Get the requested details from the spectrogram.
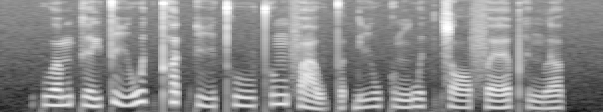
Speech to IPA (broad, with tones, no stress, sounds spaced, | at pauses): kʷ œː˨˧ m k e˨˥ j t̪ iː˨˥ w ɪ˥ k̚ t̪ʰ ɐ˥ t̚ k iː˨˥ t̪ʰ uː˧ t̪ʰ ʊ˥ ŋ f aː˨˩ w t̪ ɐ˨ t̚ j iː˧ w k ʊ˨˧ ŋ w ɪ˨˥ k̚ t͡s ɔː˨˧ f ɛː˨˥ pʰ ɪ˨ ŋ l ɐ˧ k̚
